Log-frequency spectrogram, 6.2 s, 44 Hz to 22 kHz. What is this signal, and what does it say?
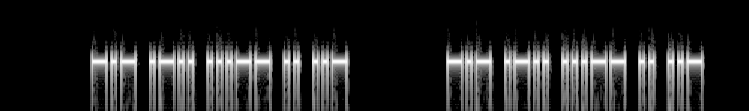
Morse code, heard as a keyed tone, about 30 wpm, 700 Hz. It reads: KL3IU KL3IU
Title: USA Call Signs - 5 Characters - Repeated 3x - 30wpm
